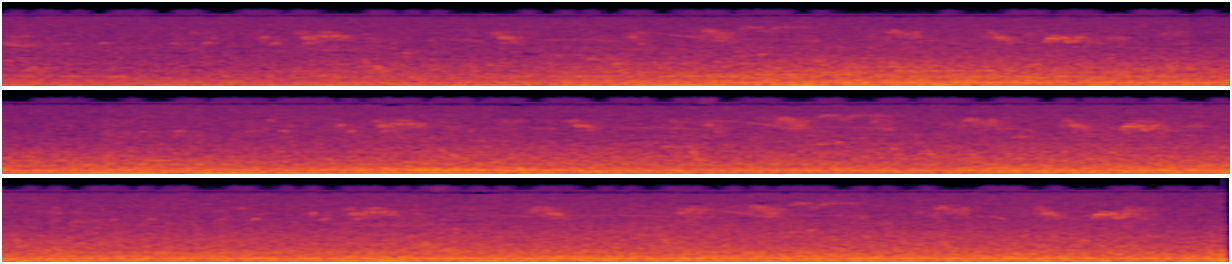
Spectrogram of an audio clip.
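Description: Small birds chirping in short, repeated high phrases, over a steady background hiss and a low hum that fades about halfway through.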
